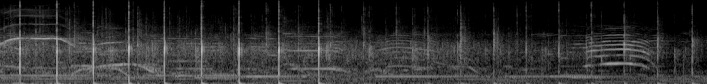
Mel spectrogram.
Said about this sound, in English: You know why they're cheering? Because we've all been there.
